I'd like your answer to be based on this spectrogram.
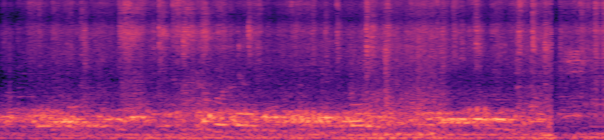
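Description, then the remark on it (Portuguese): A flock of carrier pigeons kept in training by the police of Odisha state, eastern India, coos steadily, layered low warbling calls overlapping without pause, moderately loud, with faint rustling and shuffling in the background. “A polícia indiana do estado de Odisha, no leste da Índia, decidiu manter o treino de pombos-correios.”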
